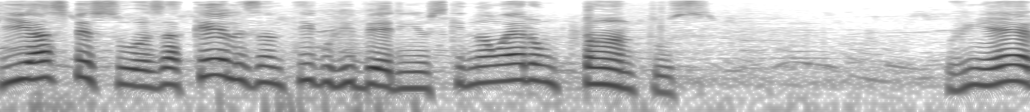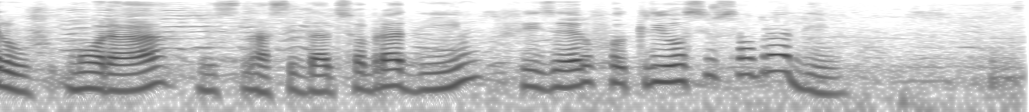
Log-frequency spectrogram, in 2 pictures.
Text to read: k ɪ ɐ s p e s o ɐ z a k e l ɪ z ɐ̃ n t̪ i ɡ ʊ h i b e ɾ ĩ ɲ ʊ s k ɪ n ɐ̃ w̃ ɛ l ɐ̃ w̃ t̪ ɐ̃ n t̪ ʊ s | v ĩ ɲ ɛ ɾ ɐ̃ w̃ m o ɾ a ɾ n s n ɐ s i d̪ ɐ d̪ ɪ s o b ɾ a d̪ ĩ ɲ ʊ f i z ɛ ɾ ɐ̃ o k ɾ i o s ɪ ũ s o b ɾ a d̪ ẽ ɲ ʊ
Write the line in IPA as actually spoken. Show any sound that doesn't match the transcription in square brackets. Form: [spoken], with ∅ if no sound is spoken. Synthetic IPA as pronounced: k ɪ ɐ s p e s o ɐ z a k e l ɪ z ɐ̃ n t̪ i ɡ ʊ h i b e ɾ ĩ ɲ ʊ s k ɪ n ɐ̃ w̃ ɛ [ɾ] ɐ̃ w̃ t̪ ɐ̃ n t̪ ʊ s | v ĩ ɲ ɛ ɾ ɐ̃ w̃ m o ɾ a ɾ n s n ɐ s i d̪ [a] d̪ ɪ s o b ɾ a d̪ ĩ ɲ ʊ f i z ɛ ɾ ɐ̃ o k ɾ i o s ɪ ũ s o b ɾ a d̪ [ĩ] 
